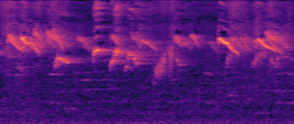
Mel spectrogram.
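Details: Loud song of a Chinese hwamei: brisk clear whistles and downward-slurred notes in quick succession, melodious and varied, with light background hum.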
